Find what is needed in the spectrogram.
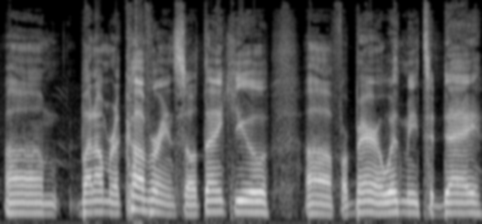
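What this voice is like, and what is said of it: Hoarse, cracking, recovering voice. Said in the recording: “I'm sounding a little sultry today because I've been sick. I lost my voice, but it's just coming back. So if it sounds like I'm going through puberty, this isn't how I normally sound”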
